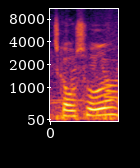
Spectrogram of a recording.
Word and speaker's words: Skovshoved: Was it the Danish Open in Skovsved? How do you say Skovsved? Skovshoved? Yeah. Yeah. Something. You say it better. Skovshoved.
